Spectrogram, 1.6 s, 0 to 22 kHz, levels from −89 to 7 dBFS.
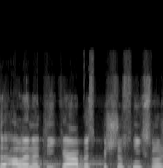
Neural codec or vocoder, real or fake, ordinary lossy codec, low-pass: none; real; Opus, 16 kbps; 14.4 kHz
